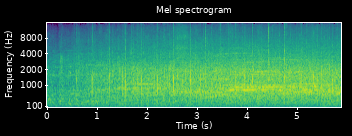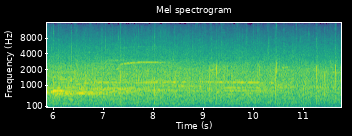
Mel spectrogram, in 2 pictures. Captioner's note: applause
